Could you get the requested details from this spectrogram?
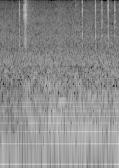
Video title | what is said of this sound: A Rant About Tap. (Balisong Opinions!! 🙀🙅‍♂️💢) | we're tapping again with just the tiniest bit of loosening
